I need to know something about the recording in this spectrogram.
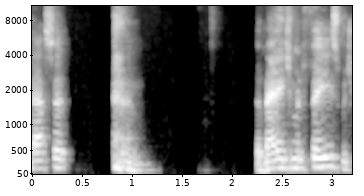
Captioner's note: clears throat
